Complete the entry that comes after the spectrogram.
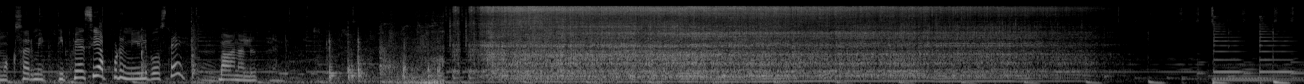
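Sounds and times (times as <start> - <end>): mixer grinder whirring: 4.4 - 11.3.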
